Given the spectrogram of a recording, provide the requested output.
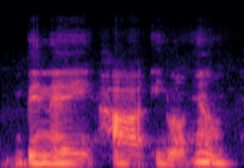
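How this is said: It uses modern Hebrew vowel sounds. "The modern Hebrew is"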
